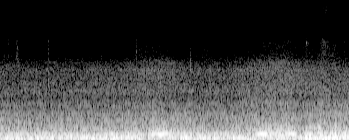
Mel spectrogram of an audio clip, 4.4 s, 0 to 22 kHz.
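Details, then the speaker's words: Kia modern car, over 90,000 miles, has towed trailers, full throttle in fourth gear: loud steady drone without pulling harder; worn slipping clutch, car virtually undrivable, recorded before garage clutch replacement. "As you can hear, the clutch is a little bit iffy, and by a little bit iffy I mean the car's virtually undrivable."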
